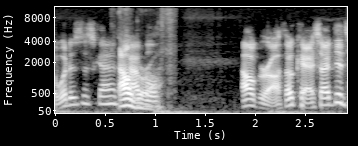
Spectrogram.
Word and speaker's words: Algeroth: Algeroth.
